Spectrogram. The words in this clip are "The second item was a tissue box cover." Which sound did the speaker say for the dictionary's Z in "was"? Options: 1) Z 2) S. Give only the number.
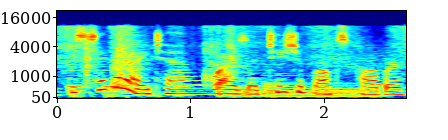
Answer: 1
